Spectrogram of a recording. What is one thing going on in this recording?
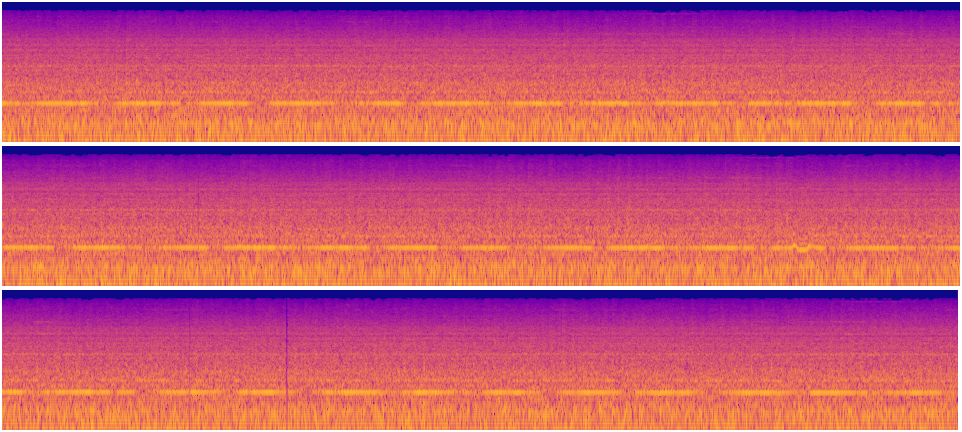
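A freight train rumbles steadily along the rails.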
